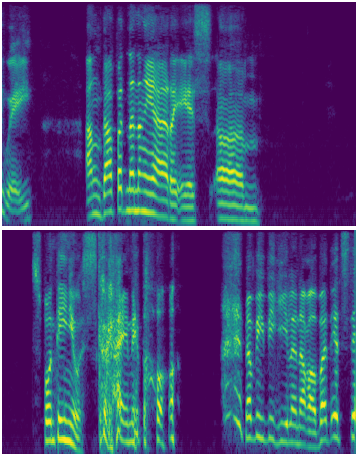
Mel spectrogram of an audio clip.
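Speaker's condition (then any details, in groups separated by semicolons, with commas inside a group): No condition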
